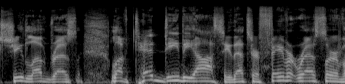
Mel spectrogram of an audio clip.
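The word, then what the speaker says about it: DiBiase: loved wrestling Lov Ted debiasi that's her favorite wrestler of all time Goldberg and Ted debiasi but she couldn't pronounce his name she'd say say Grandma who's your favorite wrestler she'd say Ted debos I'd say that's good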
